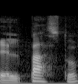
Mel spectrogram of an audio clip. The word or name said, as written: grass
